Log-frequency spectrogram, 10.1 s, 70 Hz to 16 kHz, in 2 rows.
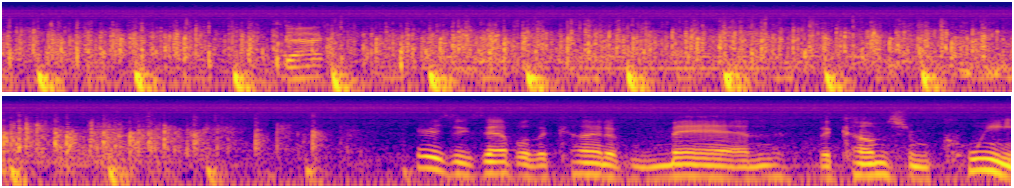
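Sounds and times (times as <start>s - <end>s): studio audience applauding: 0.0s - 6.8s
music with steady low beat: 0.0s - 7.3s.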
